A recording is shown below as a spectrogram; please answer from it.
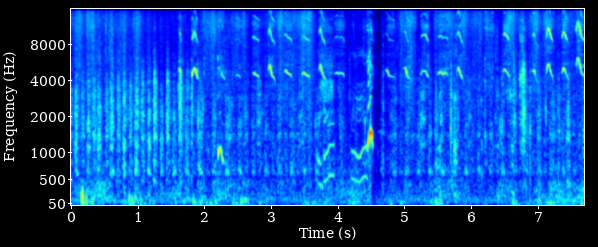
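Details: Parson Russell Terrier puppies, 10 weeks and 6 days old, romping together in a final play session; high, thin squeaky whines and yelps repeat through the clip, with a brief louder squeal near the middle.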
